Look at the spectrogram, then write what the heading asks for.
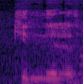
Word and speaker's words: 긴네렛: 갈릴리 호수들을 히브리어로 발음하면 긴네렛 호수가 이렇게 됩니다.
